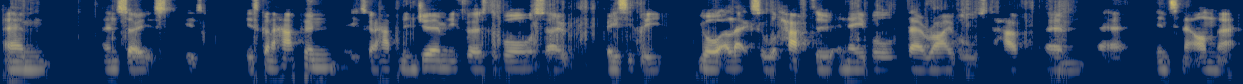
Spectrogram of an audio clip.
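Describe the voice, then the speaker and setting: A man gives an informal conference talk in a fairly low voice. His intonation stays very flat as he explains things in a loose, conversational way. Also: vocal fry, low-quality recording. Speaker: conference speaker. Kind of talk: informal presentation and audience Q&A.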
